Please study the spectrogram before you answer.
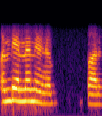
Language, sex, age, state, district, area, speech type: Tamil, female, 18-30, Tamil Nadu, Tiruchirappalli, urban, conversation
